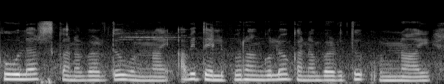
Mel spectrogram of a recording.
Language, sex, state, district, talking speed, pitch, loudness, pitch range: Telugu, female, Telangana, Hyderabad, 95 wpm, 210 Hz, -16 LUFS, 195-225 Hz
